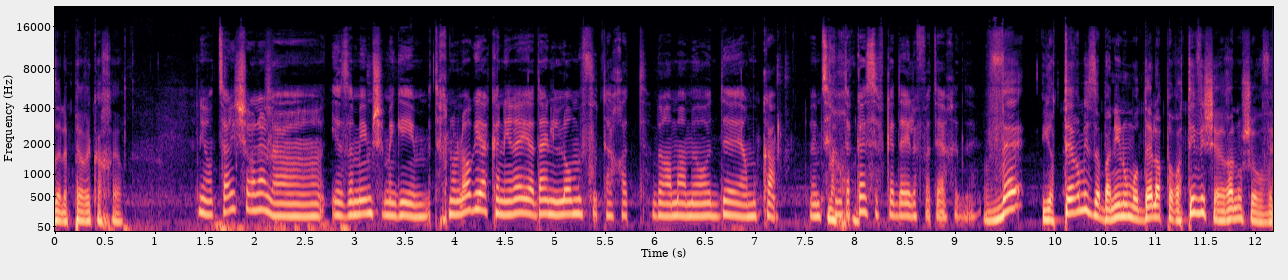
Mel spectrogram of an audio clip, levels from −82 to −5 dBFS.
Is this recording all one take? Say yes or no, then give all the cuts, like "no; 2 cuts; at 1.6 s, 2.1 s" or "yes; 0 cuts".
no; 2 cuts; at 3.7 s, 9.3 s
